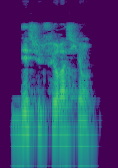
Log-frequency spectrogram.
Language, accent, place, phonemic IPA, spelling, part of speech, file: French, France, Lyon, /de.syl.fy.ʁa.sjɔ̃/, désulfuration, noun, LL-Q150 (fra)-désulfuration.wav
- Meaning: desulfuration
